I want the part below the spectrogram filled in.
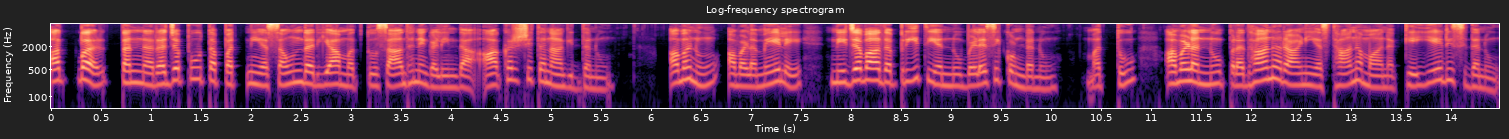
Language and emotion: Kannada, neutral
